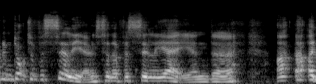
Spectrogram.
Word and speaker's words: Facilier: Facilier versus Jafar. The whole of that video, I actually called him Dr. Facilier instead of Facilier, and I did actually pick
